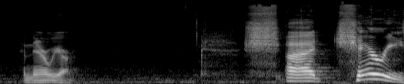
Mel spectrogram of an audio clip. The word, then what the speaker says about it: Cherry: Cherry. So Cherry, according to Cherry, the pronunciation of her name begins with an affricate. It's not sherry, it's cherry. So che with a stress on the first syllable.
